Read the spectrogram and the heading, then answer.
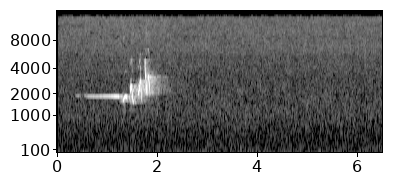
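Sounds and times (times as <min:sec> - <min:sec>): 
soft hiss: 0:00.0 - 0:06.4
Japanese bush warbler song with drawn-out whistle and rippling phrase: 0:00.2 - 0:02.3.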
